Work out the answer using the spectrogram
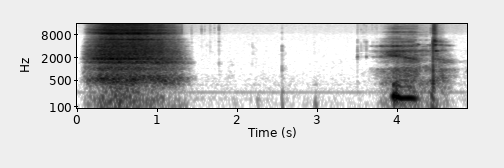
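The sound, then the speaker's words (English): A deep breath taken during a guided relaxation exercise: a long, airy inhale, then a near-silent pause with a few faint clicks, then a softer, partly voiced sighing exhale. “Let's take one more deep breath”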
